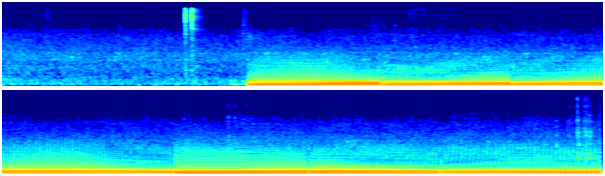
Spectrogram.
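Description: Fuzzy Soul Organ patch from Logic Pro's Alchemy synth played solo: a single click, then about two and a half seconds in, a run of six sustained low organ chords, each held a second or more before the next.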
